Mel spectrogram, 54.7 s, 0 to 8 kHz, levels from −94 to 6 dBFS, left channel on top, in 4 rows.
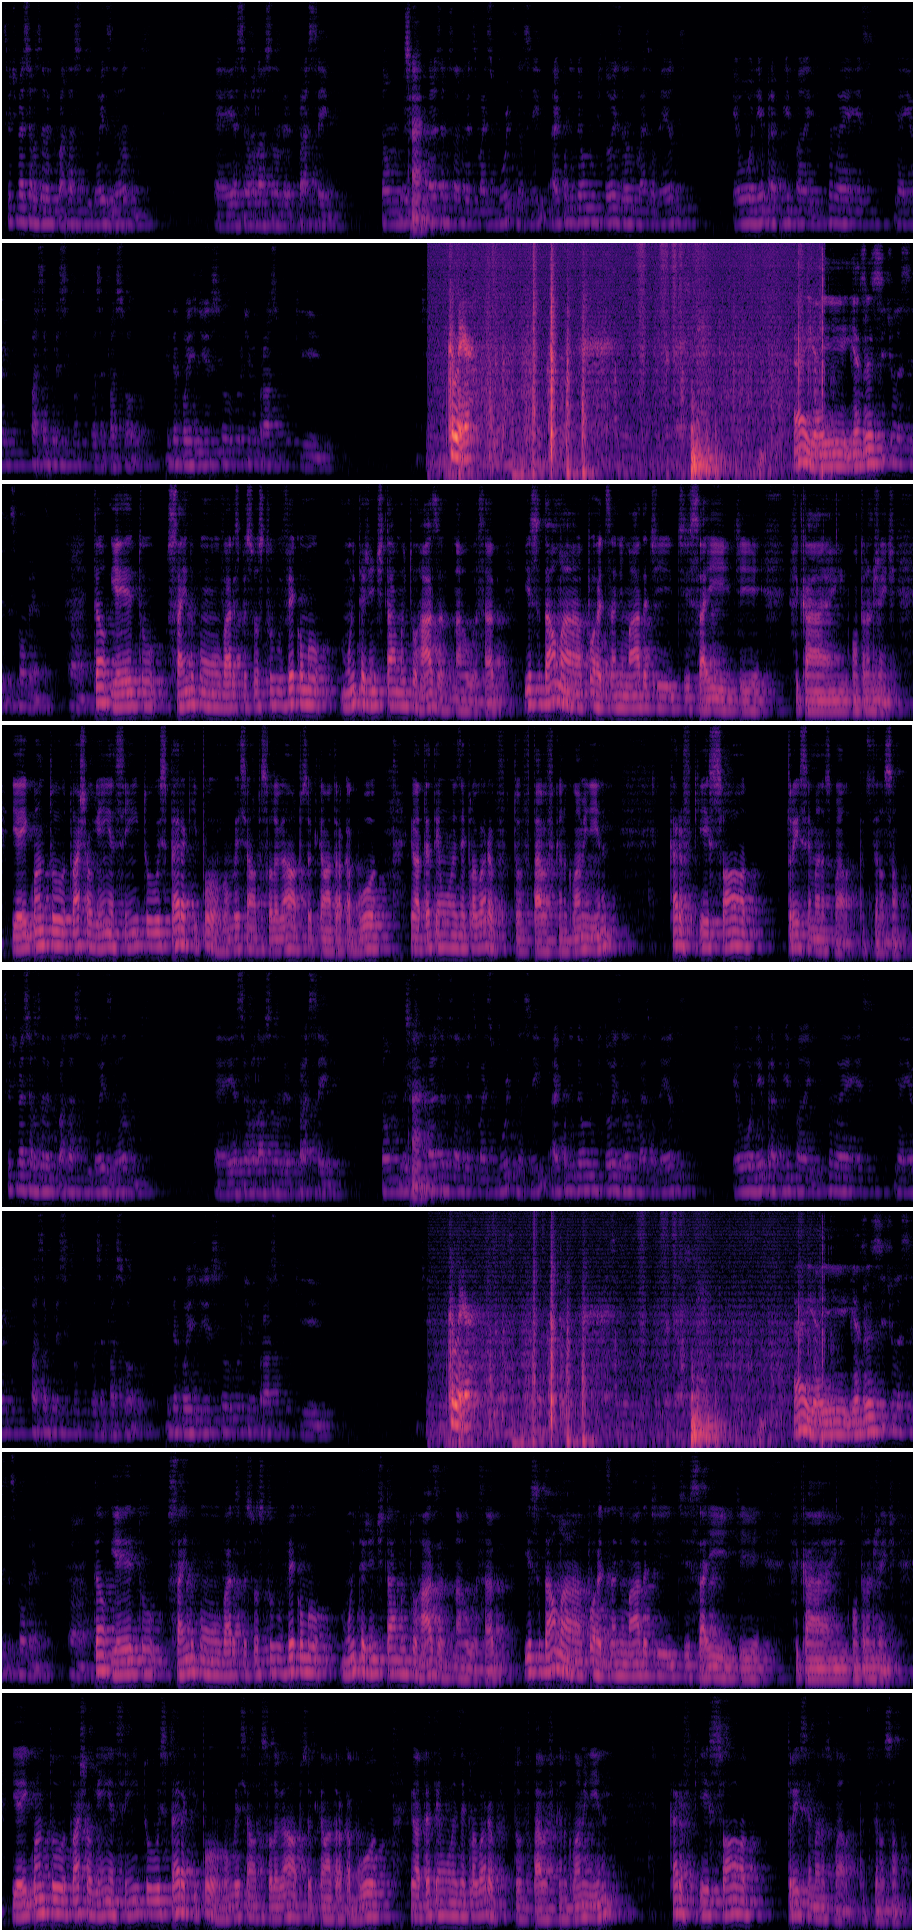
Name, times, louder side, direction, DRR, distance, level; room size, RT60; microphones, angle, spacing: voice 1, 0.0-2.2 3.2-5.0 5.7-10.2 11.0-13.1 13.4-13.8 14.1-15.7 16.1-18.5 19.9-24.3 26.4-27.9 28.3-28.6 35.6-36.0, equal, 5° left, 1 dB, 5.5 m, -61 dB
sound 1, 20.1-26.0, left 5 dB, 75° left, 0.8 m, -38 dB
voice 2, 25.5-26.8 28.7-32.1 32.4-34.8 35.2-50.1 51.0-52.2 52.8-53.7 54.1-54.5, left 2 dB, 55° left, 3 dB, 2.6 m, -45 dB
25.5 x 23.0 x 5.5 m, 0.70 s
head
